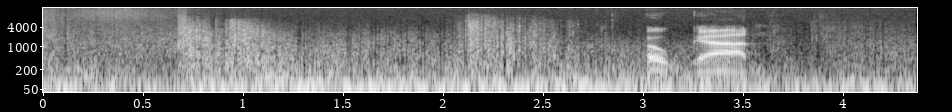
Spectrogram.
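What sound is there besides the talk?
shell hits and artillery fire on a battleship, from a video game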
